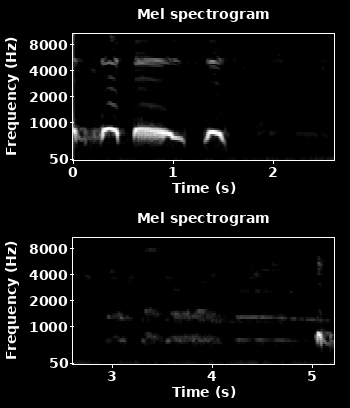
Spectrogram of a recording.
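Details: Spotted dove decoy calling to lure wild doves: a short, hollow three-note coo with a long middle note, followed by faint quieter cooing and a low hum.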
